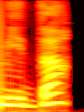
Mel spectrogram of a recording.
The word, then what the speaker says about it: middag: En middag. Middag. Silent G there.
